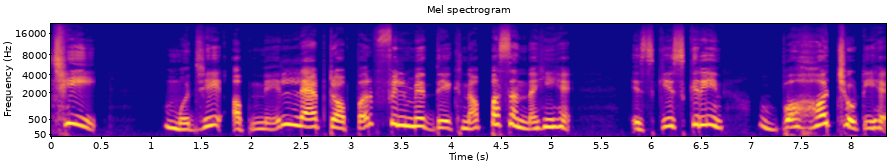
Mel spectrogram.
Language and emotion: Urdu, disgusted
